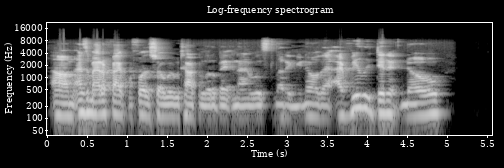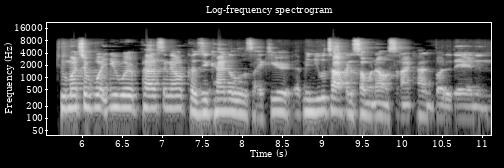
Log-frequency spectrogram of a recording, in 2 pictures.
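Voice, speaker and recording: A man hosts a casual interview show. He speaks in an effusive, jokey way, rambling from one aside to the next with plenty of informal slang. His pitch sits in a middle range for a man. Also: fast talker, fairly bright tone.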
